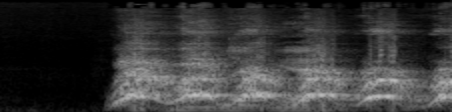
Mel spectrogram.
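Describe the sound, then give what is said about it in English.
Dogs bark loudly in a rapid, excited run of about five or six yaps after a brief silence, with no talking; the dogs have just seen a cat out the front. “I will confess, my dogs have just seen a cat out the front.”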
